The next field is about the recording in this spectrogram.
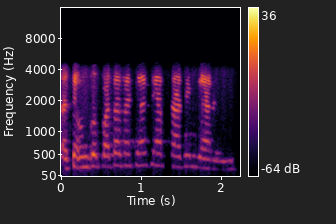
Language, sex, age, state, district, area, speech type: Hindi, female, 60+, Uttar Pradesh, Azamgarh, rural, conversation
